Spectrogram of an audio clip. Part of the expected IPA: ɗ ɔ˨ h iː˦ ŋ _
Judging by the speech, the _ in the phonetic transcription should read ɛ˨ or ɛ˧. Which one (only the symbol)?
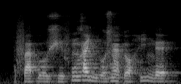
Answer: ɛ˧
